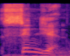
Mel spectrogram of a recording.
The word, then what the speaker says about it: St. John: it's Saint John Smith and but everybody pronounces it Sinjin, which I assume is just a British thing.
